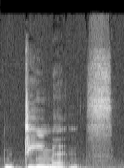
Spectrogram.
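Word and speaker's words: daemon: their uh Animal Companions are called demons and it's spelled D A E Yeah d a e m o n like Damons right that's well you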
